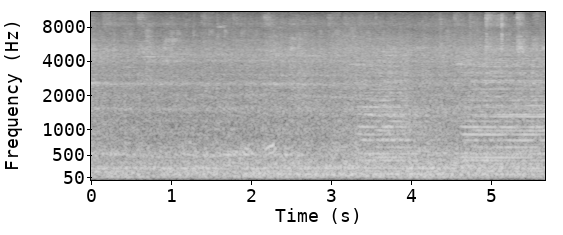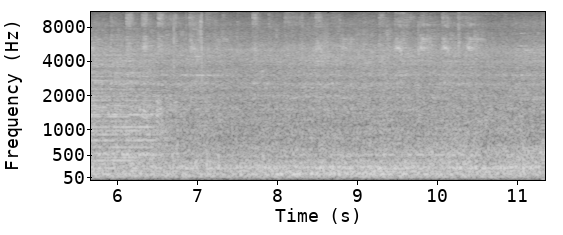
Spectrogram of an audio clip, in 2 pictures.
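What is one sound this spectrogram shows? A long freight train rumbles steadily past at close range.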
